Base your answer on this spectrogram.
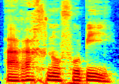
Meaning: arachnophobia
- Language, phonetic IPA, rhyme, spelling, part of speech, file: German, [aʁaxnofoˈbiː], -iː, Arachnophobie, noun, De-Arachnophobie.ogg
